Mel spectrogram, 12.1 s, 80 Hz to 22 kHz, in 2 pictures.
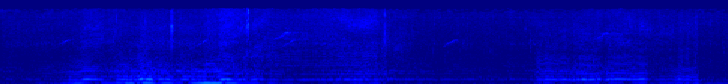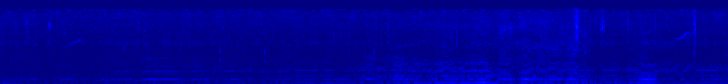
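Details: Attacking hornets in Germany's Eifel region during 2017 make a deep, continuous humming buzz that rises and falls in waves, loudest early on and then steadier.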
